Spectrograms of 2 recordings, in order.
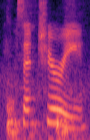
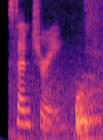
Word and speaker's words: century: like for example uh you said centuy instead of century mm gotcha okay F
